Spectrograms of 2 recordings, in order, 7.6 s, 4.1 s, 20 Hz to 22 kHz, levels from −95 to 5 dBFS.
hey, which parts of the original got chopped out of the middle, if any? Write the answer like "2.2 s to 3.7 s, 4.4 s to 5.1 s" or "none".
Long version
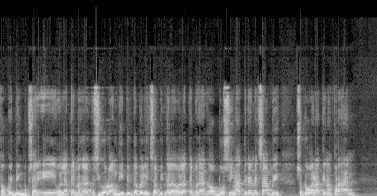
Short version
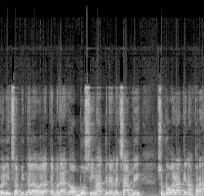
none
